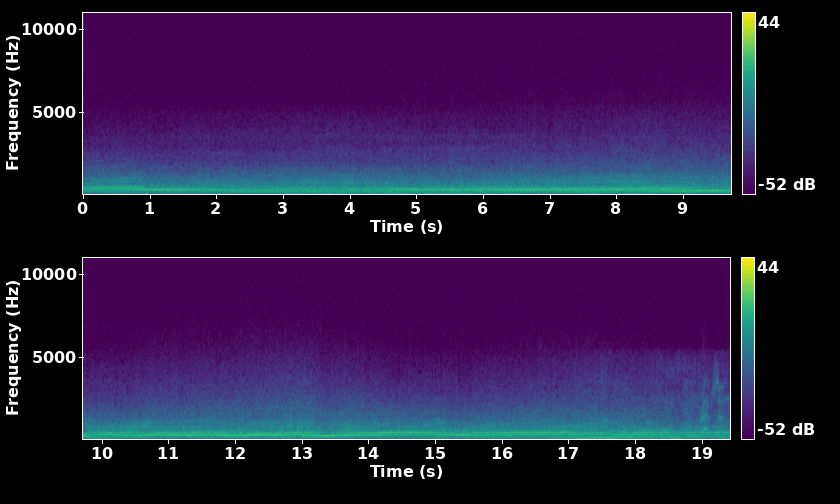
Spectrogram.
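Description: Racing car engines roar steadily for the whole stretch on a race track, their high whining tones rising and falling as several cars sweep past at speed, lapping slower cars, with Peter Revson driving toward the finish line; loud.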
